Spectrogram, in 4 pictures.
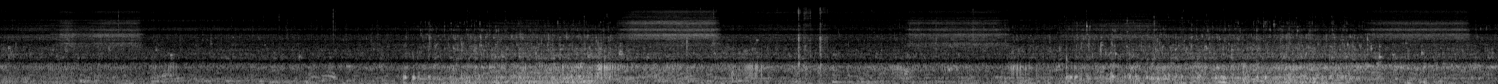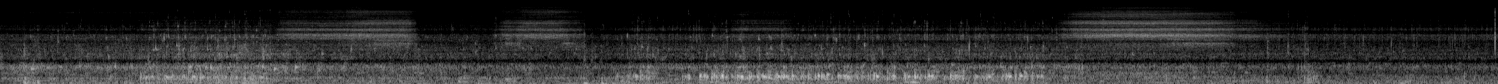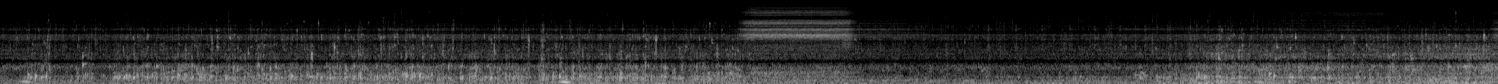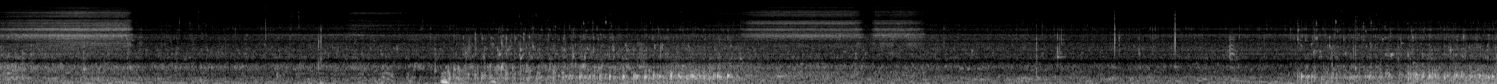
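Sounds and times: regulator hissing on inhalation: 0.5 - 1.6, 6.2 - 7.4, 9.1 - 10.2, 13.7 - 14.9, 17.8 - 19.3, 20.0 - 20.9, 25.6 - 27.8, 37.3 - 39.2, 44.8 - 46.4, 52.2 - 54.3
rush of bubbles: 4.0 - 6.4, 10.4 - 13.9, 15.8 - 17.8, 21.1 - 25.6, 30.1 - 37.4, 41.2 - 45.3, 48.8 - 52.4, 57.8 - 59.9.

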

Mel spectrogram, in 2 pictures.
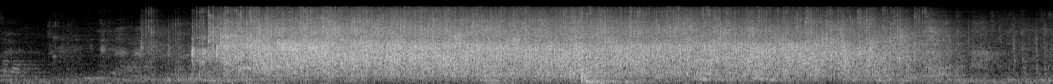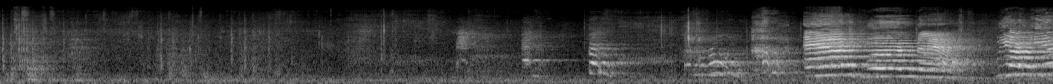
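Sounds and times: audience applauding: 1.5 - 10.1.

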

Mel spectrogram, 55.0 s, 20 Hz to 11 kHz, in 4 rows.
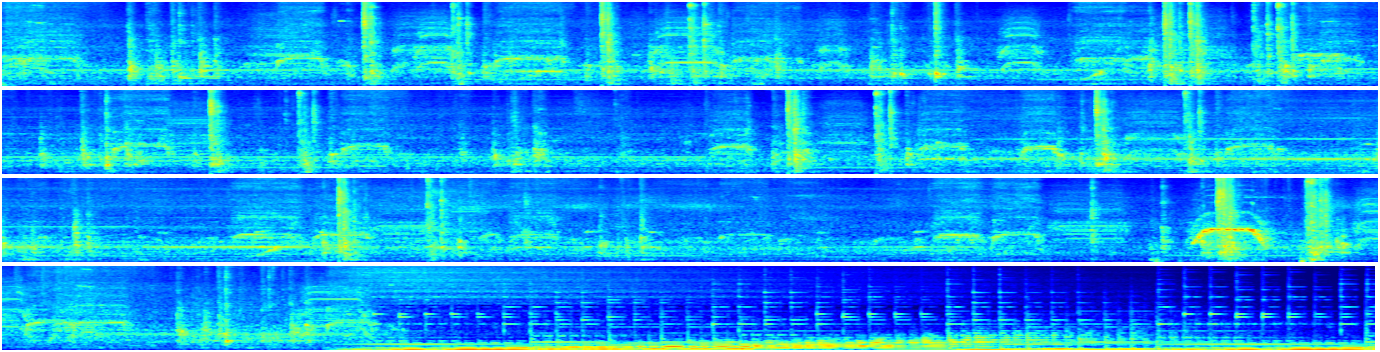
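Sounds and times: machine whines rising and falling: 0.0 - 18.8, 43.9 - 55.0
machine clicks and clunks: 1.2 - 7.9, 10.7 - 13.4, 14.1 - 17.5, 18.6 - 20.1, 20.8 - 26.6, 29.9 - 34.2, 38.4 - 42.3, 43.0 - 45.0
steady machine tone: 44.2 - 55.0.

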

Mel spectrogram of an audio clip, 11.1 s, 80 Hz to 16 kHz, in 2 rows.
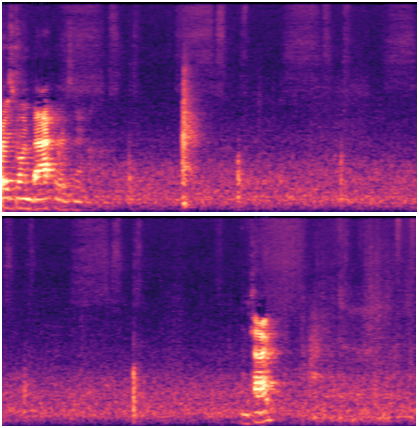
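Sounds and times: marker strokes on whiteboard: 0.7 - 11.0
marker tapping on whiteboard: 1.6 - 3.5, 7.2 - 7.5.

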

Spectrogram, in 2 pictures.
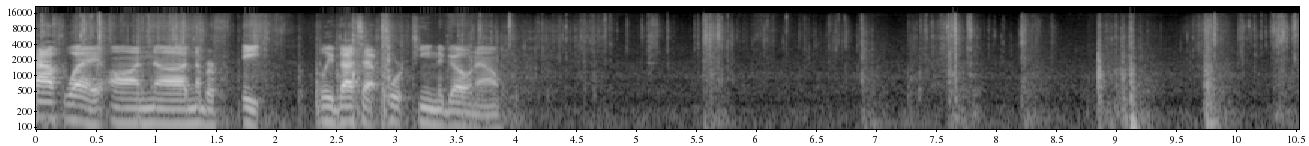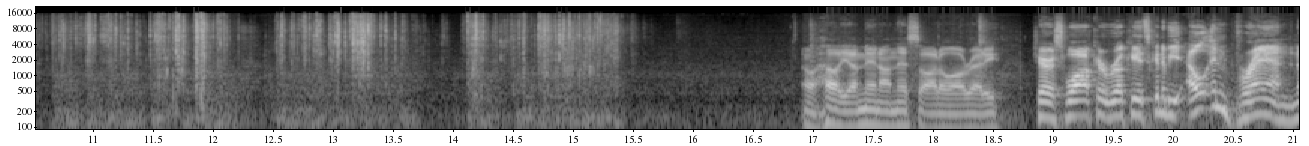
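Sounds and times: foil wrappers crinkling: 0.0 - 8.5, 9.7 - 15.6
wrapper tearing open: 10.0 - 15.6.

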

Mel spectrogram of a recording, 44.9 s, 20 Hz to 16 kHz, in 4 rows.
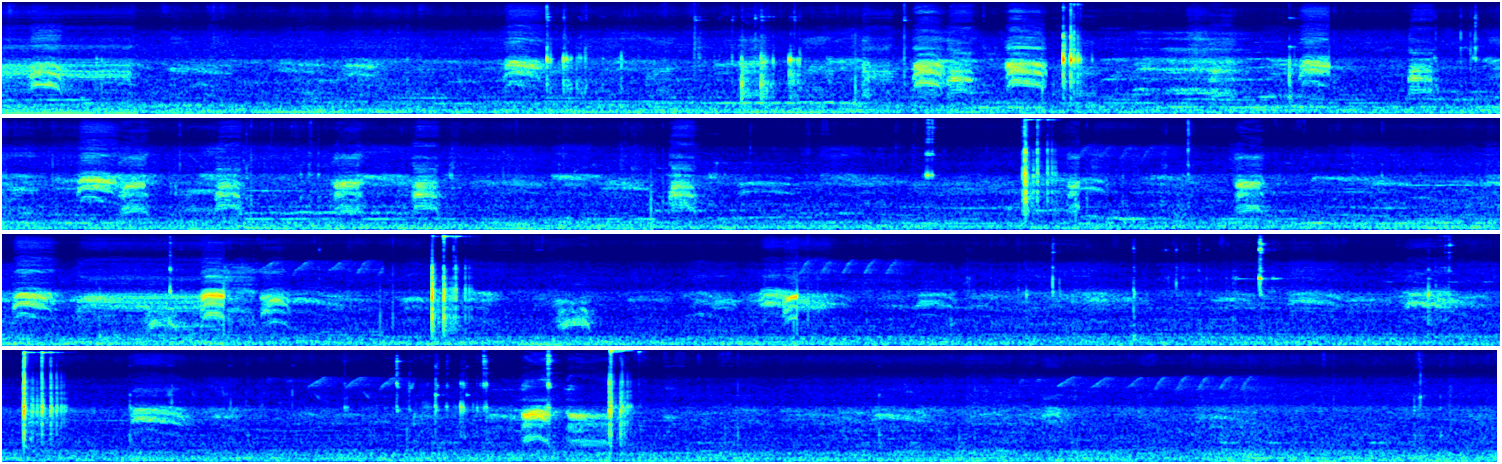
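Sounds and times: birds calling: 0.0 - 44.9
wrench clicking: 4.0 - 7.2, 36.2 - 38.5.

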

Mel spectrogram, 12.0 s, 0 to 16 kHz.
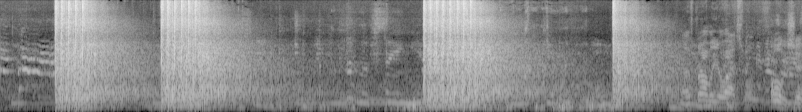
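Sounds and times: automatic gunfire burst: 0.8 - 4.0, 6.3 - 8.1, 9.2 - 10.1
gunfire echo: 0.8 - 4.7, 6.4 - 8.2, 9.2 - 10.3.

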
